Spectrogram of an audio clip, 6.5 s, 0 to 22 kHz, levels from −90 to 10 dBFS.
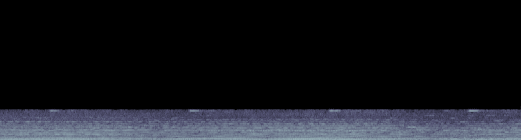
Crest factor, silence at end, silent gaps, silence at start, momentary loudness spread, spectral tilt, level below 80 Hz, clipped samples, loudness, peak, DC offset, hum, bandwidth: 14 dB; 0 s; none; 0 s; 5 LU; -7 dB/octave; -36 dBFS; under 0.1%; -28 LUFS; -14 dBFS; under 0.1%; none; 5 kHz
